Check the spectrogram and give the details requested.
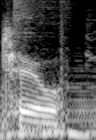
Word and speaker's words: Chievo: How do you say Chievo in local dialect? Chievo.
